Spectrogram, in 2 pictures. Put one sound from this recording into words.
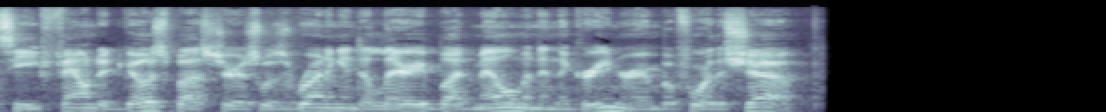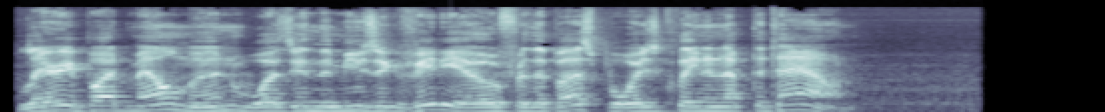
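A man talks with animation, close to the microphone.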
